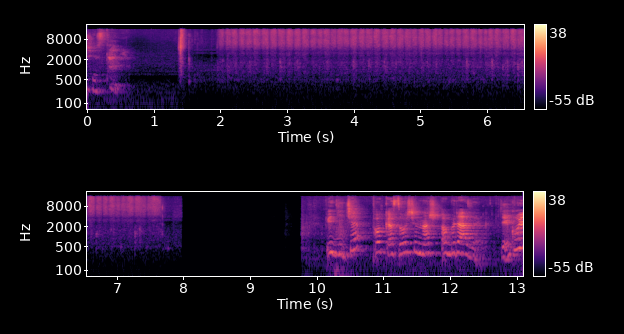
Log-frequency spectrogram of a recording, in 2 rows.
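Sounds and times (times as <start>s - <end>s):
iron rubbing over paper: 1.9s - 8.0s.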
